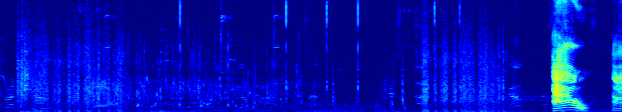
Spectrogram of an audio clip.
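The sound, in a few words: gunfire shooting at the player in video game Noita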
